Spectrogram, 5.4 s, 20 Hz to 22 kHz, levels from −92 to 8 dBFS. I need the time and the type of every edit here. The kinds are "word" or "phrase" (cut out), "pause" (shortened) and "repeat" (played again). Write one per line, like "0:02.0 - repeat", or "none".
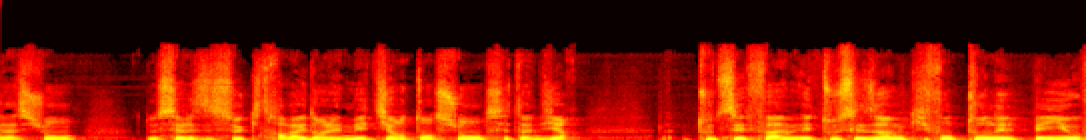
none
